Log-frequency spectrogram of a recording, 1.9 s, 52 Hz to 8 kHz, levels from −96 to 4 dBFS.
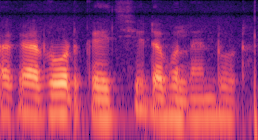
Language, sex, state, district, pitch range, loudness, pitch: Maithili, male, Bihar, Supaul, 115-130 Hz, -19 LUFS, 120 Hz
